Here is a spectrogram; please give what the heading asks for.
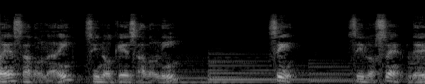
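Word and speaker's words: אֲדֹנִי: Sin embargo, también es cierto que aunque leemos Adoní, la palabra Adoní y la palabra Adonai se escriben exactamente igual. El hecho de que leamos Adoní es debido a los masoretas que aproximadamente en el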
